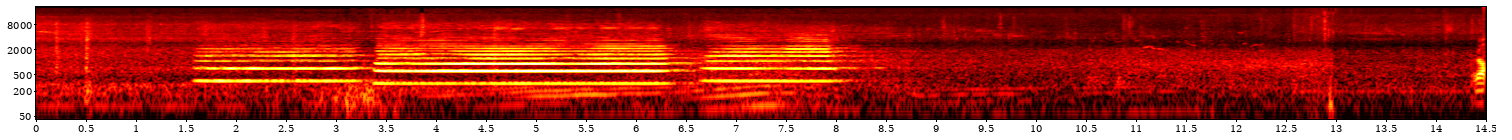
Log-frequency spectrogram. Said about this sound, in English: 156402 just departed, continuing its journey to Ipswich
